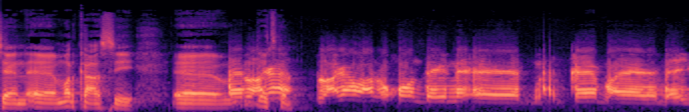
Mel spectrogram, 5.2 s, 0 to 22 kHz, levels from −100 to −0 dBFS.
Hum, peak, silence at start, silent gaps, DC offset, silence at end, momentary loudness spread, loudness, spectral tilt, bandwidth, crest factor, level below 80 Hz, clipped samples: none; -8 dBFS; 0 s; none; under 0.1%; 0 s; 7 LU; -23 LUFS; -3.5 dB/octave; 14.5 kHz; 14 dB; -74 dBFS; under 0.1%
